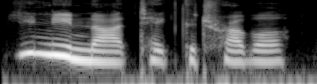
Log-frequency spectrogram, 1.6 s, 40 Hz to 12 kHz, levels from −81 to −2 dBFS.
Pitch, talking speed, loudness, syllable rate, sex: 220 Hz, 225 wpm, -17 LUFS, 5.2 syllables/s, female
